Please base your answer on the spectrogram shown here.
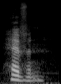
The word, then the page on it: heaven: American English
